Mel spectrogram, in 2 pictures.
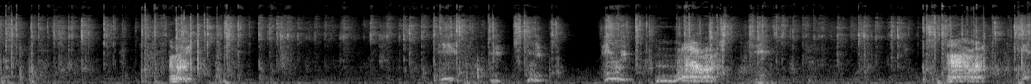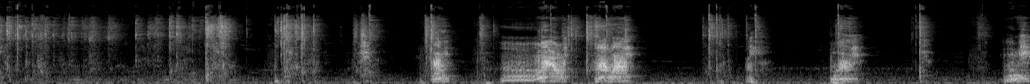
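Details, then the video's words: Worked-up Shiba Inu dog going wild: bursts of sharp, noisy barks and yelps come in irregular volleys separated by short pauses, with scuffling noises between them. "I MADE MY DOG MADDD!!! 柴犬が暴走するとき"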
